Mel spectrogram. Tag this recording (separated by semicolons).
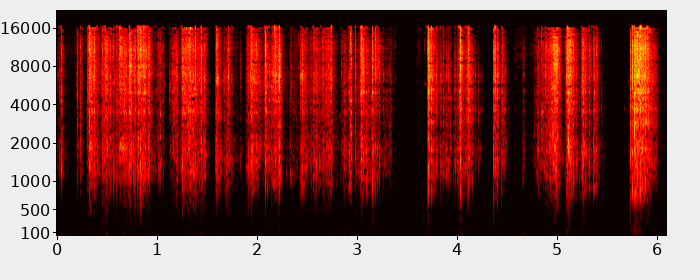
CZ; Czech; Panska; screws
